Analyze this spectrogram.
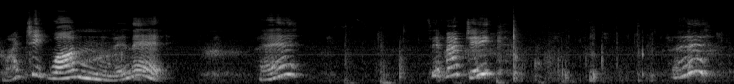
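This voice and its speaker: An older woman, coaxing a toddler in sing-song baby talk at home, sometimes dropping to soft murmurs. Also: very high-pitched, very animated, very slow, long pauses, reverberant. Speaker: grandmother playing with a toddler. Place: family home, indoors. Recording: distant home-video audio with background noise.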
